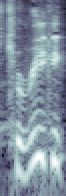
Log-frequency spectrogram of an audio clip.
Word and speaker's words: Tarik: Saying the reason I would love it is because Tarik is the natural way I would pronounce it. So I can, instead of having to think about it all the time, I can just go with my natural pronunciation.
